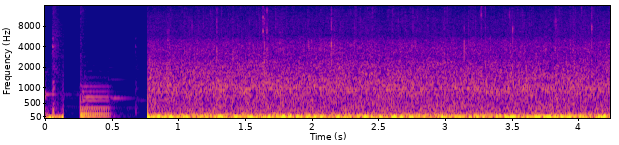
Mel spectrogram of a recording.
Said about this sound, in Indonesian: Suatu hari, musim hujan telah tiba. Udara terasa lembab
